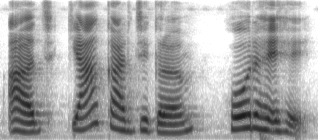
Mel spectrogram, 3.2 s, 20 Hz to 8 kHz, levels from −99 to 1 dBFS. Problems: constant background noise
